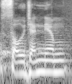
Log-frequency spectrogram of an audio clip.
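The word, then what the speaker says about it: सौजन्यम्: अर्थात यहाँ भी औ को ओ या ओ न कहकर औ ऐसे ही कहना है, क्योंकि वेदों से लेकर लौकिक संस्कृत में ऐ और औ इन दो अक्षरों के उच्चारण की यही रीति रही है, जो निस्संदेह अधिक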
